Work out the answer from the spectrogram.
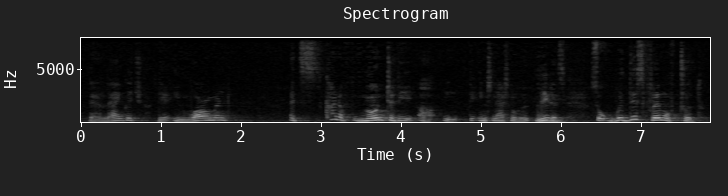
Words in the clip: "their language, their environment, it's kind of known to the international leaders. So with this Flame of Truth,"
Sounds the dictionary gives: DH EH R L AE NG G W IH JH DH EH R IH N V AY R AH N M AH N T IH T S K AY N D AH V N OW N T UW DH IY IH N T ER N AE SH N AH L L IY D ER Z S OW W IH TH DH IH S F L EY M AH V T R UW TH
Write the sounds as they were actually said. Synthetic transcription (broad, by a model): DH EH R L AE NG G W IH JH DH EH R IH N V AY R AH N M AH N T IH T S K AY N D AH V N OW N T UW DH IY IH N T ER N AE SH N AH L L IY D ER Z S OW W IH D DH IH S F L EY M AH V T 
